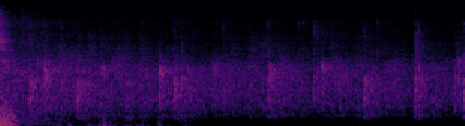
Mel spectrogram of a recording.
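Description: An audience claps steadily throughout as a man comes onto the stage, a dense wash of many hands with no pauses, with some low rumble and thumping underneath during the first second and a half.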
